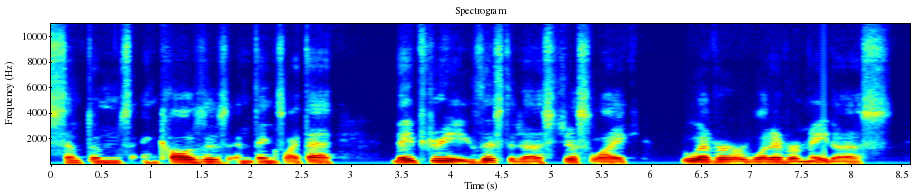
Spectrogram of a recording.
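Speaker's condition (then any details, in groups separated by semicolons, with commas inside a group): Cerebral palsy; has had speech therapy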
